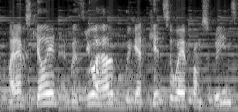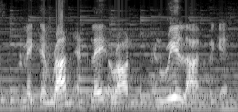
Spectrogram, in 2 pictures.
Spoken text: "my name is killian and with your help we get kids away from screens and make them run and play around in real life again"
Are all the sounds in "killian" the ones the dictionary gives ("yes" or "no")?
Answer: yes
